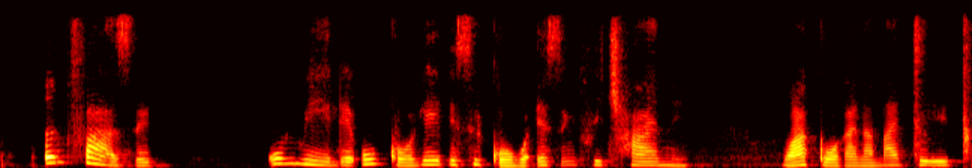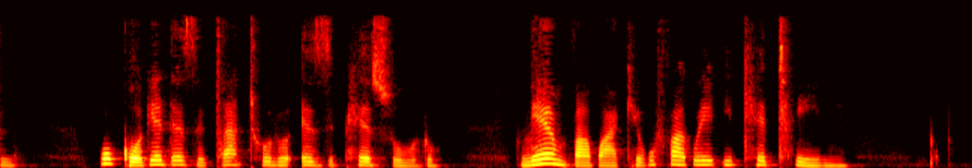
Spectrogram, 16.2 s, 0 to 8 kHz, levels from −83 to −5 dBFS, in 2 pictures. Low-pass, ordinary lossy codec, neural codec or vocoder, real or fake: 7.2 kHz; MP3, 48 kbps; codec, 16 kHz, 1.1 kbps, Voila-Tokenizer; fake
